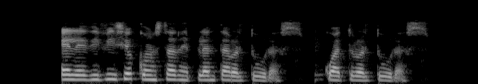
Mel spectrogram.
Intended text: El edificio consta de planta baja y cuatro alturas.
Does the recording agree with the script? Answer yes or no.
no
